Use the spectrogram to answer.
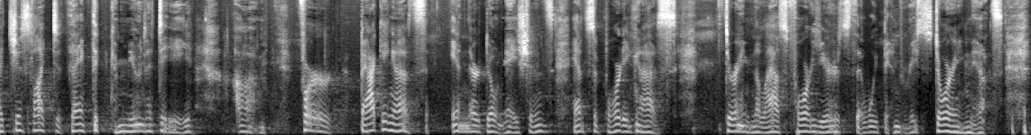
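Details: Adult woman who states she has spasmodic dysphonia, explaining her voice; spasmodic dysphonia.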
